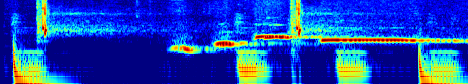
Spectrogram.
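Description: Beat-driven instrumental background music: deep, booming kick drums with a whistle-like lead melody that slides up and then holds one long note in the second half.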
